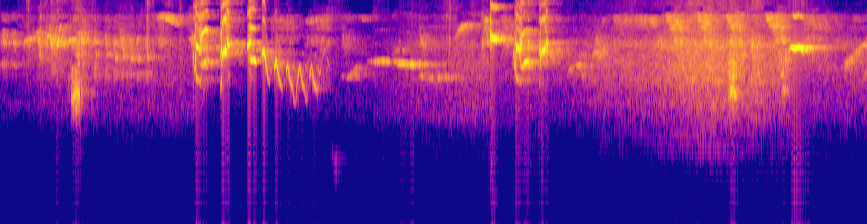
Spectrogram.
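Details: Energetic morning song from an Oriental magpie-robin, aimed at getting other magpie-robins to sing; varied whistles, a quick falling trill, sharp clicks and chips, followed by softer scratchy warbling.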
